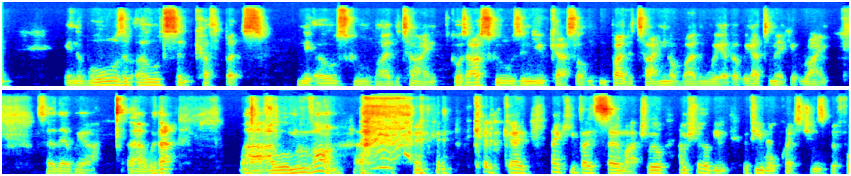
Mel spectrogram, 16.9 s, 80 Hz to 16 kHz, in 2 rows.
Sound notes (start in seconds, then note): 11.9 laughs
